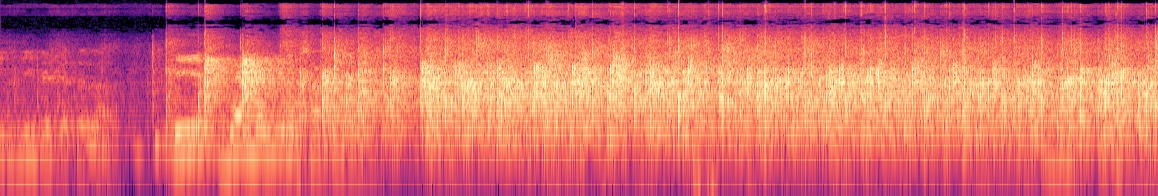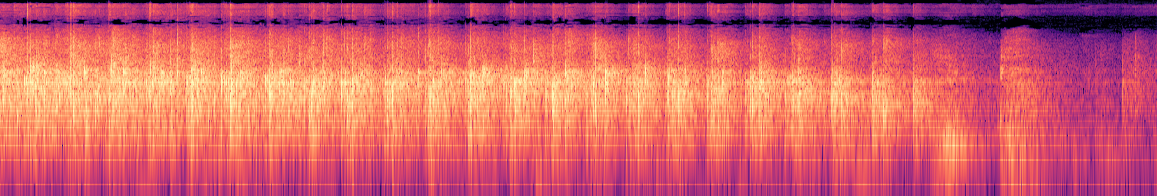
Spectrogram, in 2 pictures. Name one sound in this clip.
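A small group applauds with steady clapping.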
